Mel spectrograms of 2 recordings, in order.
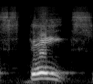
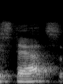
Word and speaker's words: Staat: pronounce it uh usually stats or the more proper Dutch pronunciation of stats but that's that's how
